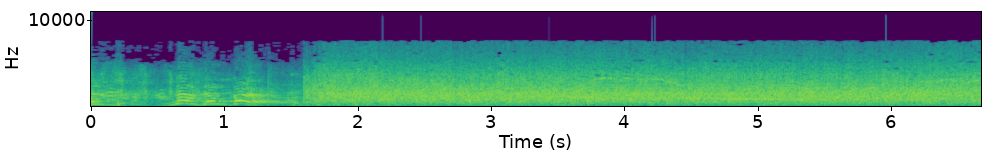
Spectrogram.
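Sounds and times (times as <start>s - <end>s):
laughter: 0.0s - 1.8s
speech: 0.6s - 1.9s
large studio audience applauding: 1.4s - 6.6s.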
